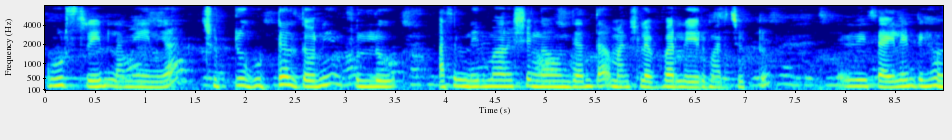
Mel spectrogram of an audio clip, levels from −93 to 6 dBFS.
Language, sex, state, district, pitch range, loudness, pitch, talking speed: Telugu, female, Andhra Pradesh, Chittoor, 200-240 Hz, -35 LUFS, 215 Hz, 125 wpm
